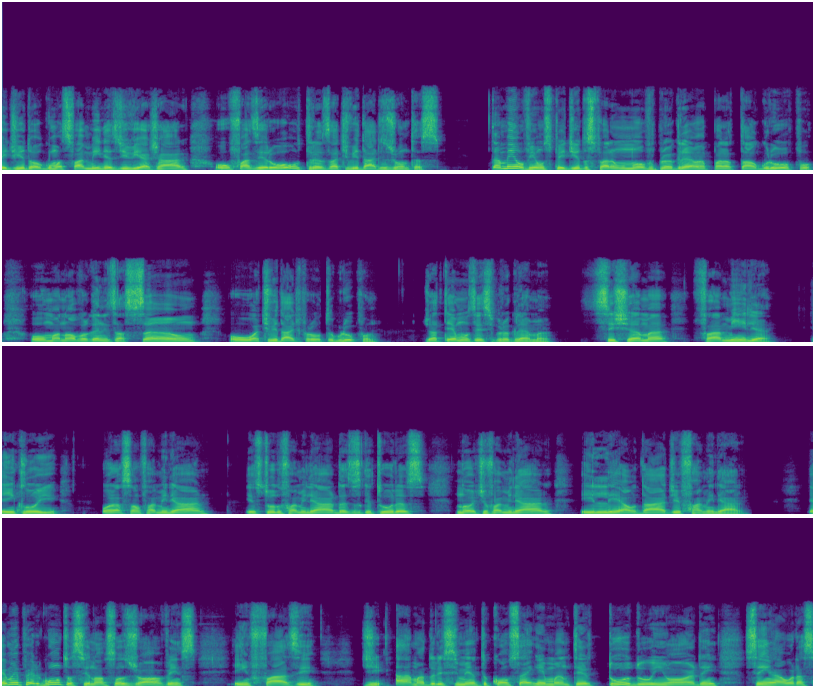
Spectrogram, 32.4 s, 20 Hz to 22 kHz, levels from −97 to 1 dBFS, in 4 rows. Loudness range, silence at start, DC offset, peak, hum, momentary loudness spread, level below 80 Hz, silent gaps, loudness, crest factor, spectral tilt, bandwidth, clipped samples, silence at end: 2 LU; 0 s; under 0.1%; -6 dBFS; none; 7 LU; -64 dBFS; 4.65-4.82 s, 13.77-13.89 s, 23.71-23.93 s; -21 LUFS; 16 dB; -4.5 dB/octave; 11.5 kHz; under 0.1%; 0 s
